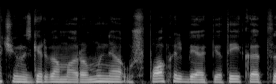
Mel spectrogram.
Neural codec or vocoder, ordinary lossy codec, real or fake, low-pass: codec, 44.1 kHz, 7.8 kbps, DAC; MP3, 96 kbps; fake; 14.4 kHz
